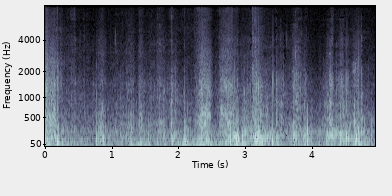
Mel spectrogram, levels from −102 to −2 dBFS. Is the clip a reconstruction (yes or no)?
no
